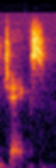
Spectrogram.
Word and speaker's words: Jacques: Brian Jacques, or I think it's Jakes. I always used to say Jock because that's how it's spelled.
